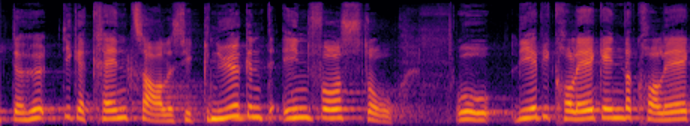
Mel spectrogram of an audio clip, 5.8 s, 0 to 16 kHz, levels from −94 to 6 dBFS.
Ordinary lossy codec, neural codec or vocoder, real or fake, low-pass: MP3, 96 kbps; none; real; 14.4 kHz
